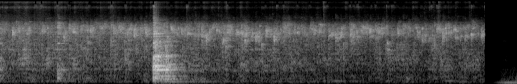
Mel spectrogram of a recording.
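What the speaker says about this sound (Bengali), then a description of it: "তেলটা গরম হয়ে আসলেই তার উপরে দিয়ে দিতে হবে আলু।" Boiled potatoes going into hot oil, with a burst of sizzling as they hit, then a loud, steady frying hiss that runs close and unbroken until it cuts off just before the end.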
